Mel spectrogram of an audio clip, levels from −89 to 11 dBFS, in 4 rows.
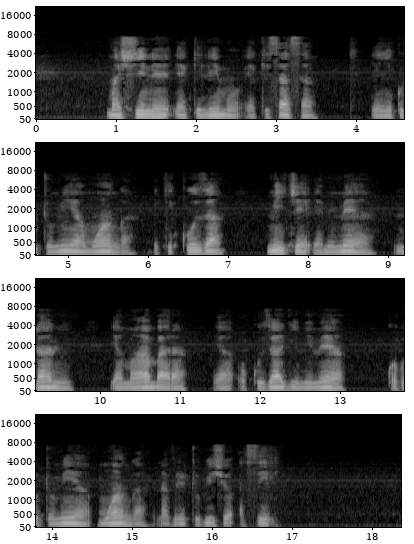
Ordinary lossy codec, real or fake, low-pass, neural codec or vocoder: MP3, 32 kbps; real; 7.2 kHz; none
